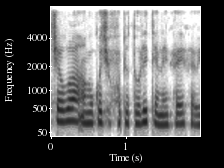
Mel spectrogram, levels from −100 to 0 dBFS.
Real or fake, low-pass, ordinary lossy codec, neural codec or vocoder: fake; 7.2 kHz; none; codec, 16 kHz, 2 kbps, FunCodec, trained on Chinese and English, 25 frames a second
